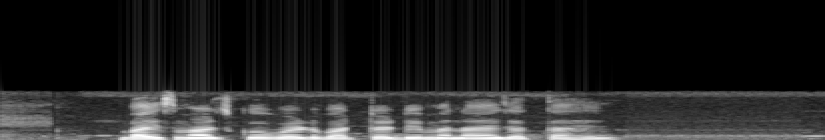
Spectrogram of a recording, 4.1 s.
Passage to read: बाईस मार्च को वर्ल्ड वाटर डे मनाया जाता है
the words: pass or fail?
pass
